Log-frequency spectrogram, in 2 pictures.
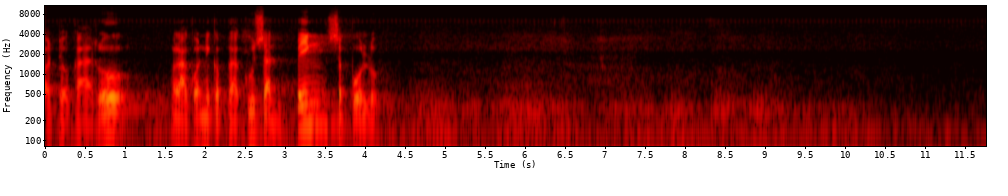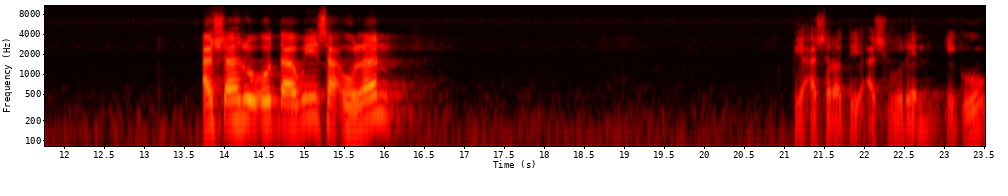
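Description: An elderly man recites in a chanting voice through a microphone, with pauses between phrases.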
